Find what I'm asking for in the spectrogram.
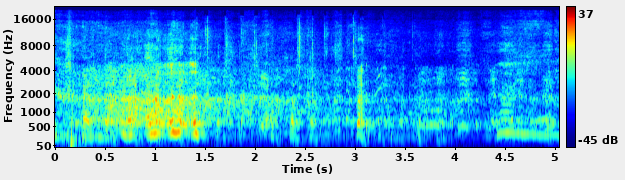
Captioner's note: audience laughs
